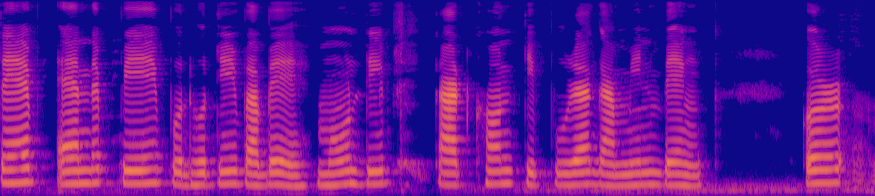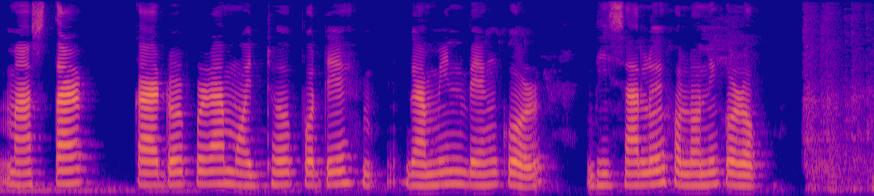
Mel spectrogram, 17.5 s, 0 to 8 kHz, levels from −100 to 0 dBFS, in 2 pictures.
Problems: none marked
